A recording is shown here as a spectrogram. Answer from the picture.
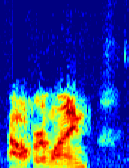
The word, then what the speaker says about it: Halverline: How do you pronounce the name of the company? – Halverline. – Oh, it's Halver. – H A L. Yeah, Hal, and then Vor. – Halverline. Okay.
